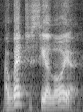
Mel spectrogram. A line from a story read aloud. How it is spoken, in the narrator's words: Pushane says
